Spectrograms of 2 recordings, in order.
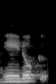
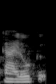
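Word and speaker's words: げどく: Và đặc biệt trong từ giải độc, đọc là ghê đố cự, chứ không đọc là kai đố cự nhá.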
